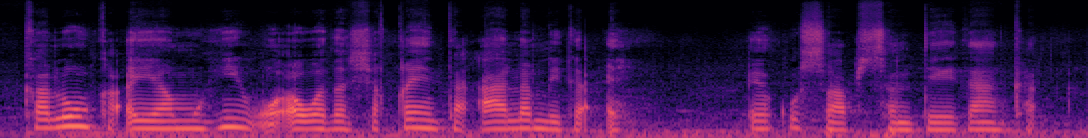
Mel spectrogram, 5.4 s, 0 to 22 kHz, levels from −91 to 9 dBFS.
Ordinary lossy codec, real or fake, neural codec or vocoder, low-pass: none; fake; codec, 44.1 kHz, 7.8 kbps, Pupu-Codec; none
